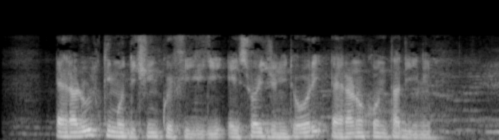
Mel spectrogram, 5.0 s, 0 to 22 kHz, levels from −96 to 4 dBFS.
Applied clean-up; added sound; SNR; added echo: none; none; none; none.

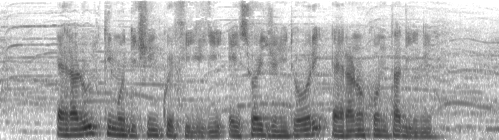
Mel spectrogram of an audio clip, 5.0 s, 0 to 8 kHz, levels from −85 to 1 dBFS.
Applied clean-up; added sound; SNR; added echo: none; Crowd; 18 dB; none.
